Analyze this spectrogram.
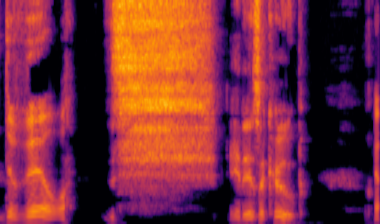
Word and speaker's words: DeVille: this car is called it's a devil pronounced DeVille it is a coop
